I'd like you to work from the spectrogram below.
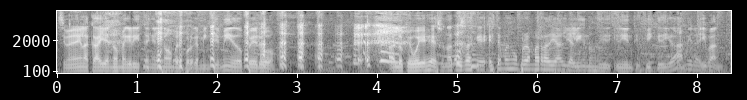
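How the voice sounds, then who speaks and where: A middle-aged Ecuadorian man, a guest on a radio show, explains his opinions emphatically in a discussion, close to a studio microphone with music playing behind him. His voice sits on the high side with big pitch swings, vocal fry and fast delivery.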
